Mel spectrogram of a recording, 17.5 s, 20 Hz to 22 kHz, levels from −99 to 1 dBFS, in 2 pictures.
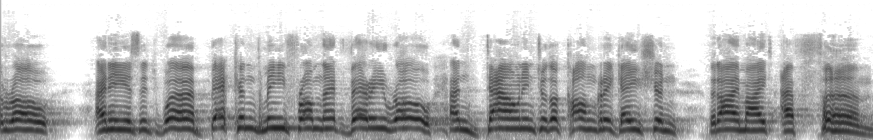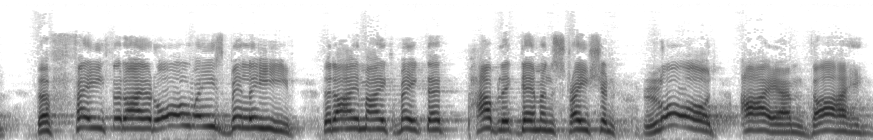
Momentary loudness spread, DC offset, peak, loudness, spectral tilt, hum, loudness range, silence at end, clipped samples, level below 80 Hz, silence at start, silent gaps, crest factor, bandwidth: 6 LU; under 0.1%; -4 dBFS; -20 LUFS; -6 dB/octave; none; 1 LU; 0 s; under 0.1%; -62 dBFS; 0 s; none; 16 dB; 9.2 kHz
